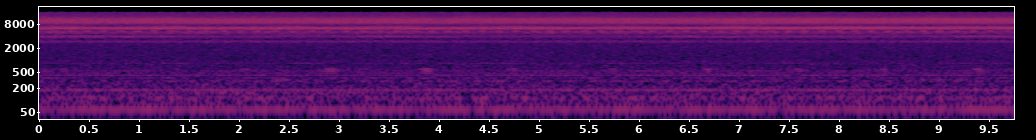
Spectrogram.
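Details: Crickets and other forest insects in the countryside on a summer night: a steady, dense chorus of high, shimmering pulsed trills layered in several bands, continuous throughout, with a faint low hum underneath.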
